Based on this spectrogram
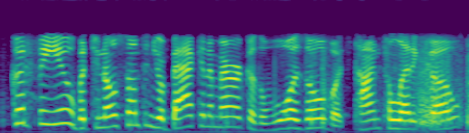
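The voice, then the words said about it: New York accent. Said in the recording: “You got a New York accent.”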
